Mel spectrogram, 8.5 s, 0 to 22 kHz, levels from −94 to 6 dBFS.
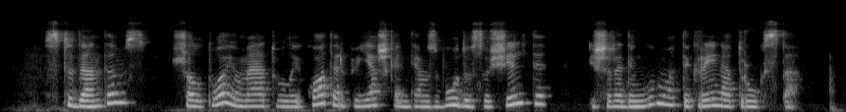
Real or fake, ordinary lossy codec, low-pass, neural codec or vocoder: fake; Opus, 24 kbps; 7.2 kHz; codec, 16 kHz, 6 kbps, DAC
